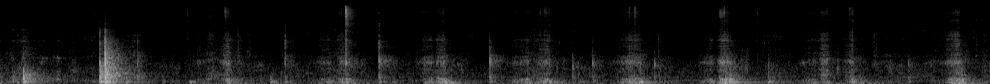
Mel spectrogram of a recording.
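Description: A straight carving knife with a blue handle scrapes and carves the surface of a solid, light-coloured wooden spoon blank held against a table. Dry, rasping scrapes repeat in short bursts with a low, woody body and a soft, bright edge, each stroke fading out quickly. A louder, sharper cut stands out near the start.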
